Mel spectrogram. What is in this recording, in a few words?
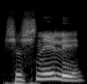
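shiishni ergative, Archi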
